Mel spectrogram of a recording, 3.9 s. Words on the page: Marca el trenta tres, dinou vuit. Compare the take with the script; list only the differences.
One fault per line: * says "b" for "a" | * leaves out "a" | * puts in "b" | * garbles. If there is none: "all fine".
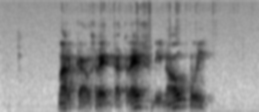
all fine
